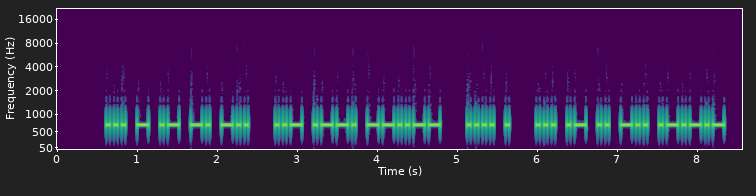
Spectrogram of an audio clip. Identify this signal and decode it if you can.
Morse code, heard as a keyed tone, about 25 wpm, 700 Hz. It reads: STAND UP, HE SAID.
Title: Sentences from Top 1000 Words - Review Part 1 - 25wpm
